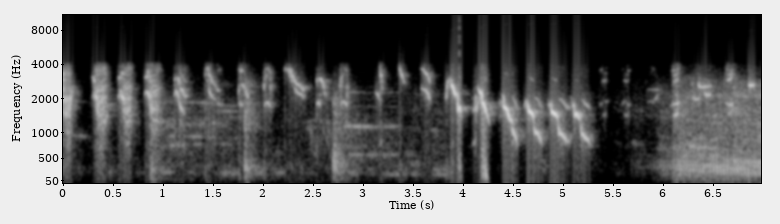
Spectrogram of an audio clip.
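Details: Black-naped oriole uttering a rapid series of clear, downslurred whistled notes, about two per second, in a busy run that ends in a burst of rustling noise.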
